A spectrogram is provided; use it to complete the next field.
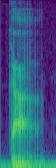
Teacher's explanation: the unvoiced velar stop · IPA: /k/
